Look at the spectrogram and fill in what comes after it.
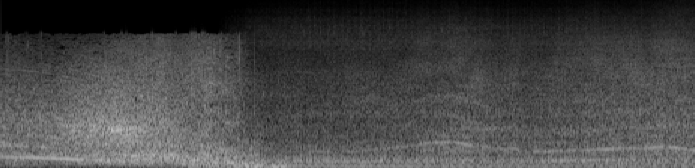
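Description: Cartoon car engine sound effects: a vehicle rushes by with its pitch falling, swelling and then fading over the first three seconds. After a sudden cut about three seconds in, a steady engine hum with a slowly wavering whine follows.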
